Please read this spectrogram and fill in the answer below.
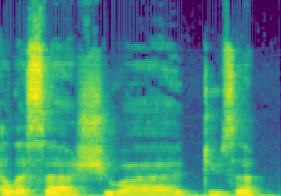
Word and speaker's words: Elisa Shua Dusapin: But one of them is Winter in Sokcho by Elisa Shua Dusapin, I believe is how you say her name.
